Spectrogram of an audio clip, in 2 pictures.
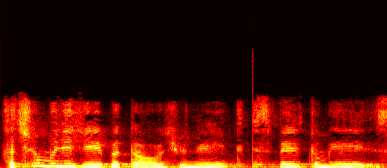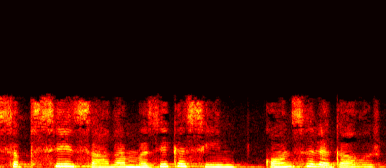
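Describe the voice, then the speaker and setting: A woman with a high, mellow voice hosts a chatty interview show. She takes her time over each question and slips English phrases in as she goes. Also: measured pace. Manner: mixes English phrases into talk. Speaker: host. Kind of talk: casual radio-show interview.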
